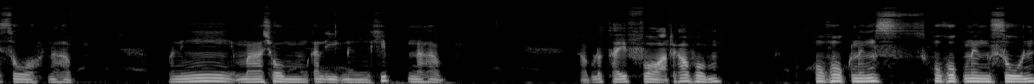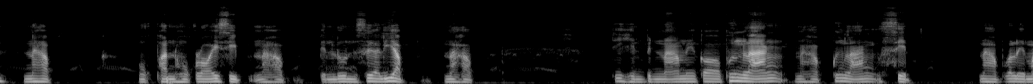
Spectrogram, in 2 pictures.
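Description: A speech-oriented noise suppressor was left running on non-speech audio, treating steady and decaying parts as noise, so the level pumps through the whole clip, swinging by about 15 dB. Sound cut by the noise suppressor shows up at 0.73–1.7 s, 3.9–4.09 s, 4.44–5.81 s, 7.23–8.15 s, 10.41–11.92 s, 13.21–13.55 s, 14.39–16.49 s and 19.45–20.14 s, where sustained content and tails sink by up to about 22 dB while onsets survive.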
